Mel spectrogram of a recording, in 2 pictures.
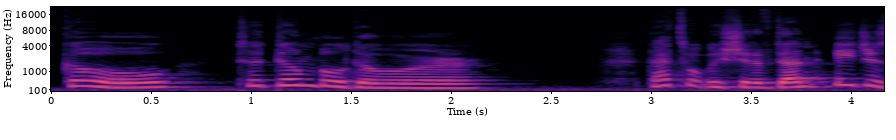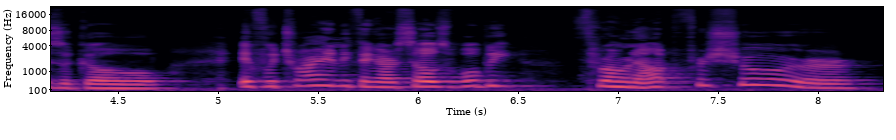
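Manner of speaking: lightly voiced bossy schoolgirl; Hermione. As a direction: insist on the safe choice.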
